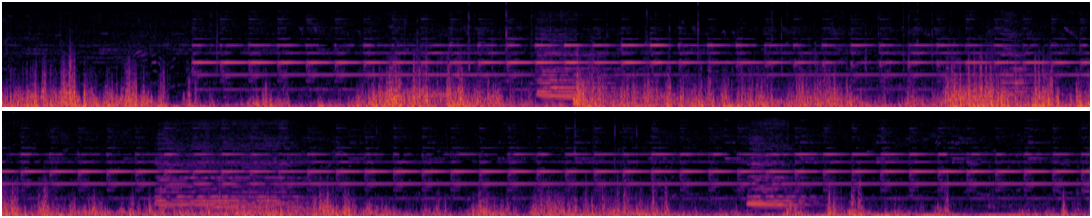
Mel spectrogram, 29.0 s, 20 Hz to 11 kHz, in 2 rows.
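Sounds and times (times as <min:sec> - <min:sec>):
railroad crossing bell ringing: 0:02.3 - 0:29.0
pitched horn blast: 0:16.6 - 0:18.5, 0:24.5 - 0:25.4.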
